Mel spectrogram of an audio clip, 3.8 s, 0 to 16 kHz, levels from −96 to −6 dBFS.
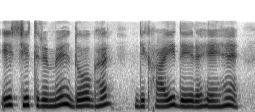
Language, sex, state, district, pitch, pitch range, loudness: Hindi, female, Jharkhand, Palamu, 210 Hz, 195-235 Hz, -13 LUFS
